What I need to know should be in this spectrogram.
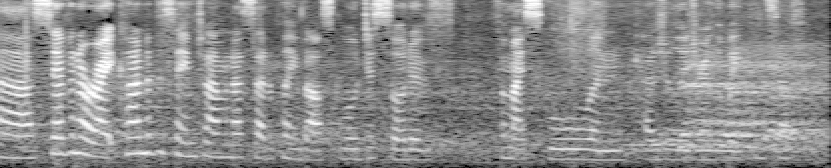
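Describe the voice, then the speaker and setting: A woman at a very fast pace with an Australian accent, medium pitch, and lively intonation, amid noticeable background noise and audible room echo. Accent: thick Australian. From Australia, Langwarrin near Melbourne. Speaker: college basketball player. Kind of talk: interview.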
